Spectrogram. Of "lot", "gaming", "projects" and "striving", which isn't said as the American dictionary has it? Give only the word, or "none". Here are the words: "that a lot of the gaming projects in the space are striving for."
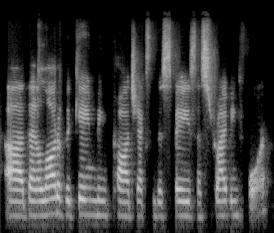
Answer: none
